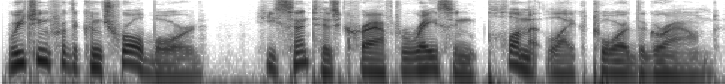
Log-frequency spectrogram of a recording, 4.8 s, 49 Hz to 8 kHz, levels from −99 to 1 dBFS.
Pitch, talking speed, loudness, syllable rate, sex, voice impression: 115 Hz, 185 wpm, -19 LUFS, 4.5 syllables/s, male, masculine, middle-aged, tensed, slightly powerful, soft, cool, calm, slightly mature, friendly, wild, lively, slightly kind, modest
